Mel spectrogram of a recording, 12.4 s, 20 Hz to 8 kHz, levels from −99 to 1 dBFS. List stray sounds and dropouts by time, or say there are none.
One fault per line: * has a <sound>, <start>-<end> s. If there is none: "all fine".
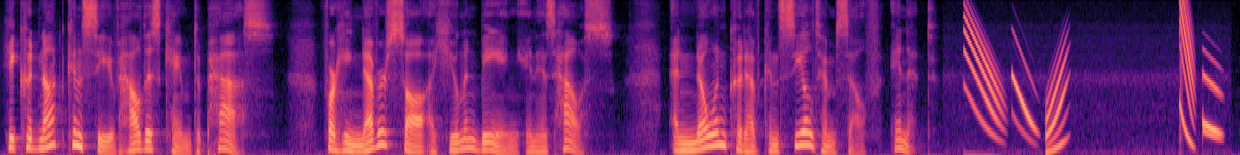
* has a chirp, 9.6-10.7 s
* has a chirp, 11.8-12.3 s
